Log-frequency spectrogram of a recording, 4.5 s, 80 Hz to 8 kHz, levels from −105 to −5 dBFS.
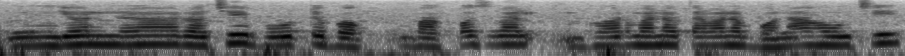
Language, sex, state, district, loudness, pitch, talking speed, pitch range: Odia, female, Odisha, Sambalpur, -17 LUFS, 200 Hz, 120 wpm, 195-210 Hz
